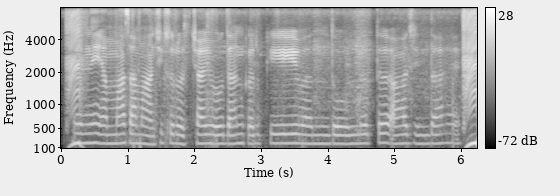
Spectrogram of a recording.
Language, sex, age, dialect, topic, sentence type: Hindi, female, 25-30, Kanauji Braj Bhasha, banking, statement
